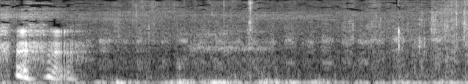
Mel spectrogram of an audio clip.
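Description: A brief voice-like call right at the start, falling in pitch in two quick parts, over a low rumble.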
